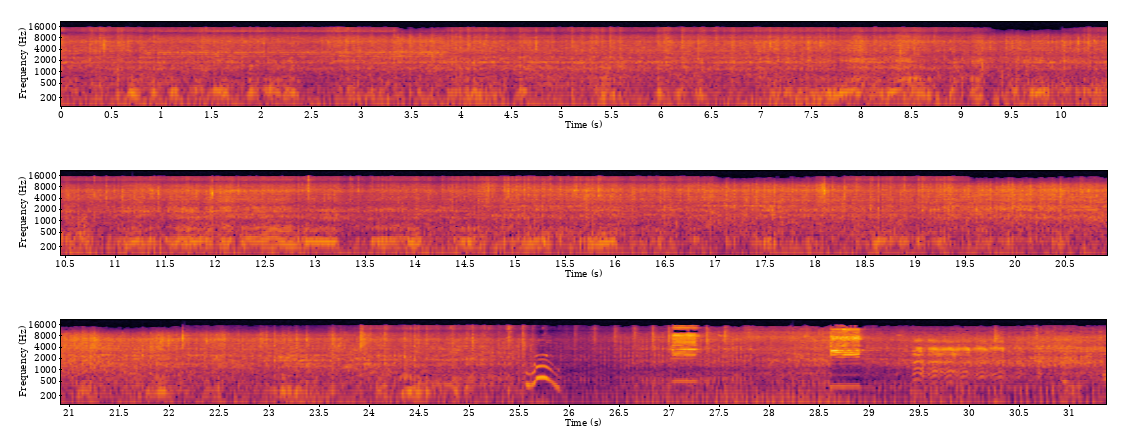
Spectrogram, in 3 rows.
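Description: Off-road dirt bike engine running under load on a trail ride, rising and falling with the throttle. About 26 seconds in it breaks off abruptly, and a quieter engine sound follows.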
